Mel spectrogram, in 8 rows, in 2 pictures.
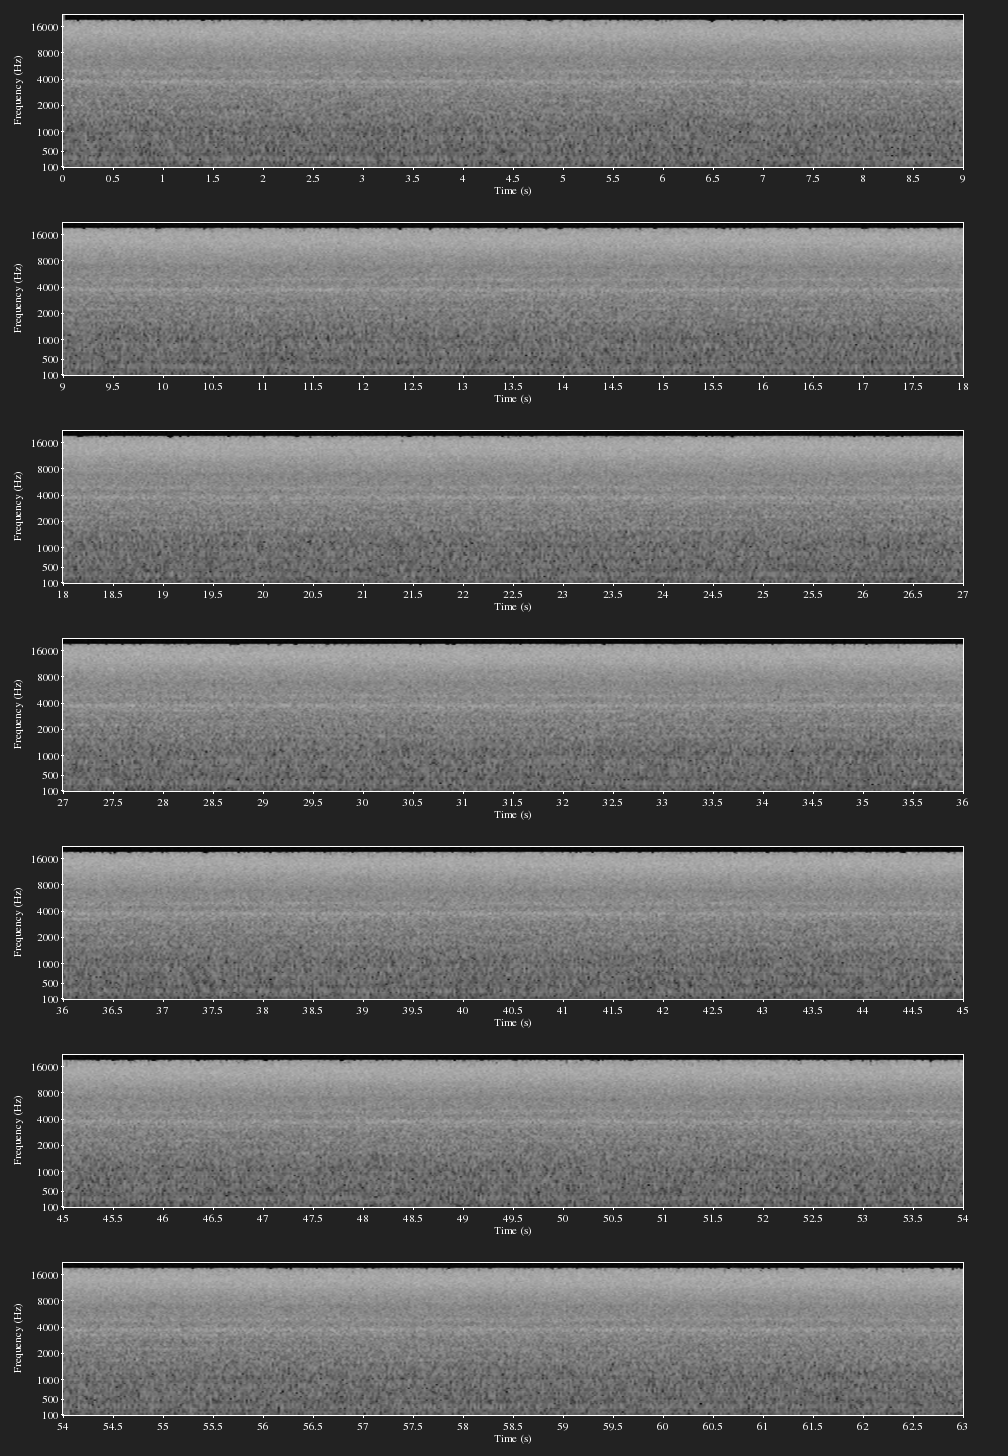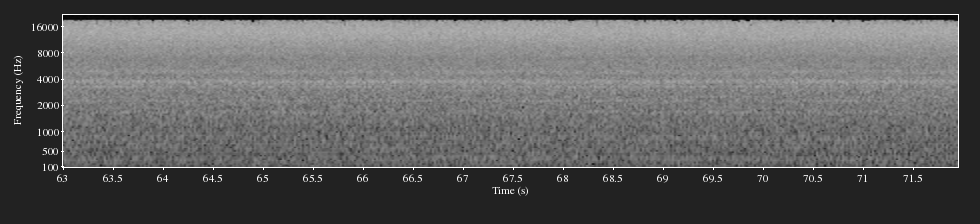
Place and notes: The University of Texas at Austin, Austin, TX, USA - Chilling Station No. 04
Recorded with a Marantz PMD661 and a pair of DPA 4060s.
